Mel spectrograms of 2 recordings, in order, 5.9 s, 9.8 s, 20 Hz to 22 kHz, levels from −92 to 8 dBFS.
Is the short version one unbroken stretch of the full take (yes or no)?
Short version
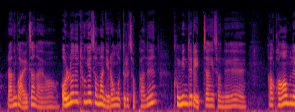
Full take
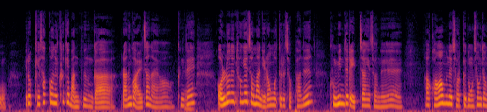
no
